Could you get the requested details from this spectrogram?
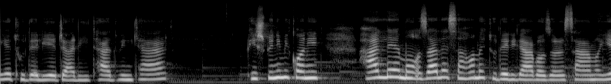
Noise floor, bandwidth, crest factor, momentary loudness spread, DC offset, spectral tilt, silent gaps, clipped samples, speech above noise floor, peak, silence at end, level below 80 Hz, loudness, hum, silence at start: -53 dBFS; 15.5 kHz; 14 dB; 10 LU; under 0.1%; -5 dB/octave; none; under 0.1%; 34 dB; -6 dBFS; 0 s; -56 dBFS; -19 LUFS; none; 0 s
